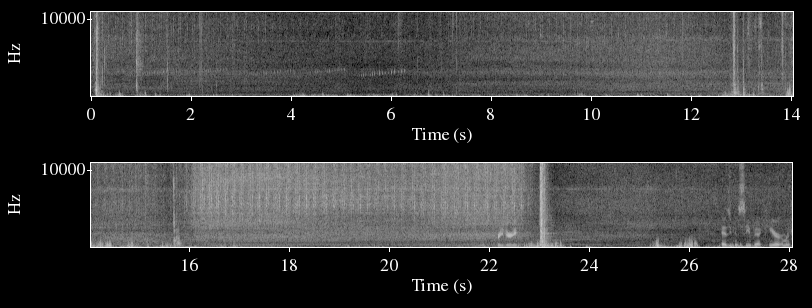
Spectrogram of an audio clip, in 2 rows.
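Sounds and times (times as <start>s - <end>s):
car hood latch clunks: 0.0s - 0.4s, 12.8s - 13.9s, 15.6s - 15.9s, 22.9s - 23.5s
car engine idling: 0.0s - 28.0s.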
